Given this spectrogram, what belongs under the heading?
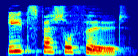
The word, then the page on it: eat special food: British English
